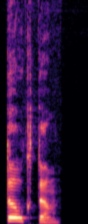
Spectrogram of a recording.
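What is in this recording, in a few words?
"тӧлктӧм", Komi, female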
